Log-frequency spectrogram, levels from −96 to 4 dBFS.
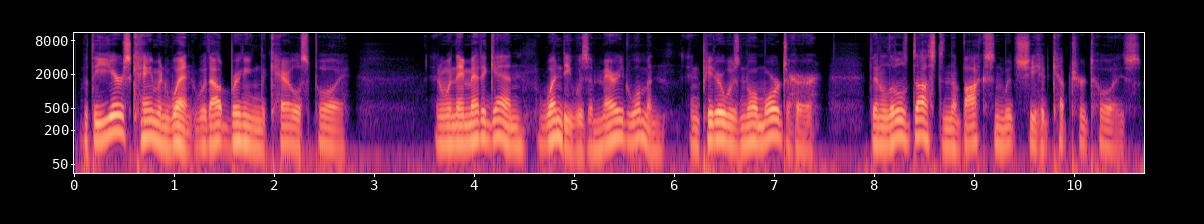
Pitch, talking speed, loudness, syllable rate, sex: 115 Hz, 235 wpm, -18 LUFS, 5.8 syllables/s, male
